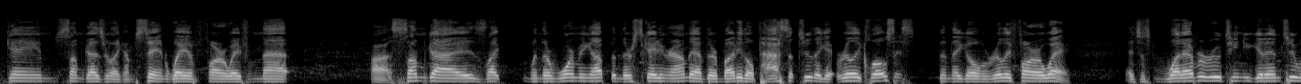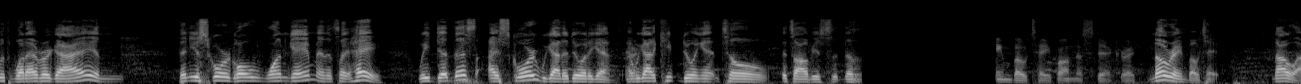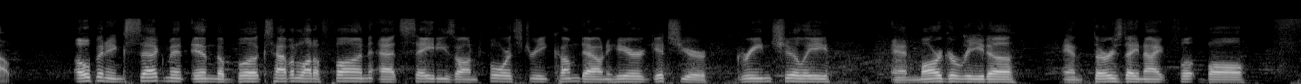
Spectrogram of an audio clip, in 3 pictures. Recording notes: live from Sadies!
